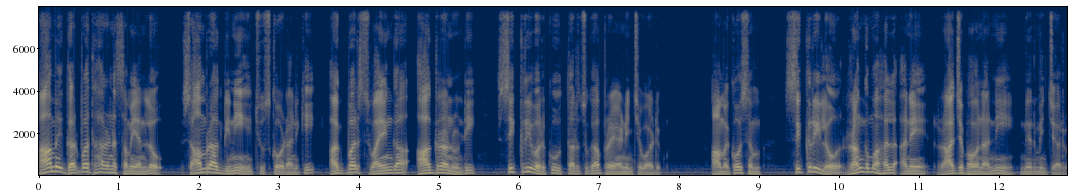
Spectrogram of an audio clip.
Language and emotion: Telugu, neutral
